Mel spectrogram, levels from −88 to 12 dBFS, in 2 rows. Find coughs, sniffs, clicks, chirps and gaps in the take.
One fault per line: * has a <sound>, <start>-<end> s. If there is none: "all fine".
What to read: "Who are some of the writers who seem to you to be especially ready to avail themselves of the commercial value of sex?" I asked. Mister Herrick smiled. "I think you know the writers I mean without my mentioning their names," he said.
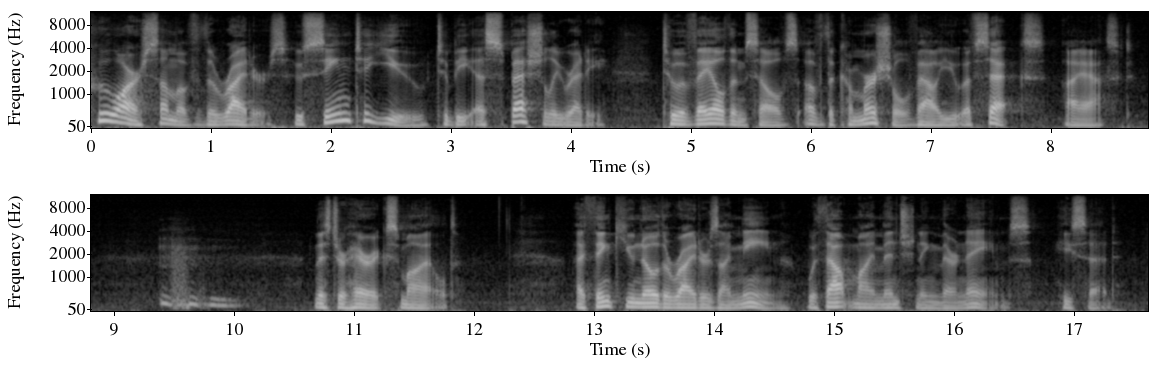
* has a laugh, 9.4-10.1 s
